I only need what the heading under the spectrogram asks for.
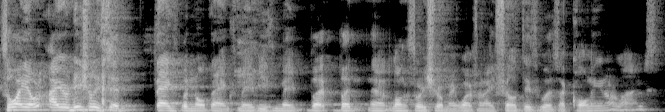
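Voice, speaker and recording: Gravelly middle-aged man, earnest stage talk. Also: a little high, a little mellow. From Venezuela. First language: Spanish. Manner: earnest, halting with repeated restarts. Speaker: guest speaker. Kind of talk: on-stage conversation.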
